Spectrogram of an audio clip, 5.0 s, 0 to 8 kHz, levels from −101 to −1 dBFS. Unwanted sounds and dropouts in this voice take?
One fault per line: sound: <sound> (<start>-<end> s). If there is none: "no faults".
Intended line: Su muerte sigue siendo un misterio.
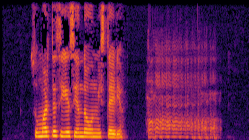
sound: laugh (2.9-4.4 s)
